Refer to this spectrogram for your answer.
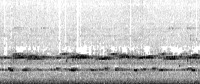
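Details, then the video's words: Frogs calling at night in a dense chorus, heard as steady high-pitched ringing tones with short whistled notes popping out at irregular intervals, over a constant low rumble. "Sandals Frogs"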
